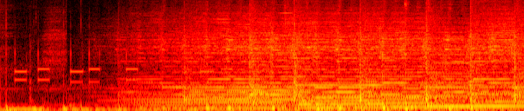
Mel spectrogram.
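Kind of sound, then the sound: household object, telephone keypad dialing tones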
